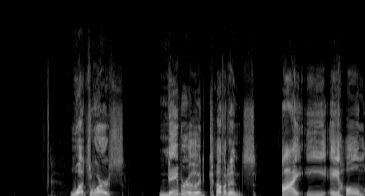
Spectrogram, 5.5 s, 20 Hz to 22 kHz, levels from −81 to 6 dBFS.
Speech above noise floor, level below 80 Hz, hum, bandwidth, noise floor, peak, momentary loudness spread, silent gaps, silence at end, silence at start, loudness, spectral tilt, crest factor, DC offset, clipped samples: 55 dB; -66 dBFS; none; 17 kHz; -81 dBFS; -6 dBFS; 14 LU; none; 0 s; 1.05 s; -25 LUFS; -3 dB/octave; 20 dB; under 0.1%; under 0.1%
